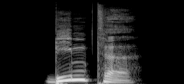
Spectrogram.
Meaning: inflection of beamen: 1. first/third-person singular preterite 2. first/third-person singular subjunctive II
- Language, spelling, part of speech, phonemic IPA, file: German, beamte, verb, /ˈbiːm.tə/, De-beamte.ogg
